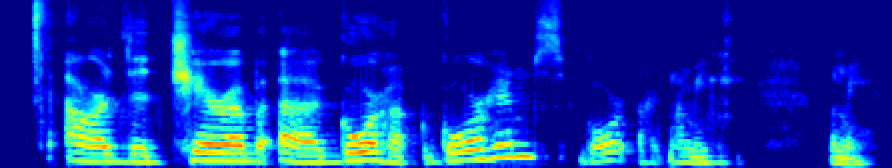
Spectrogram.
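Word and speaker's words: Gorham: Next up are the cherub uh gore gorehams. Gore let me let me spell it to you.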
